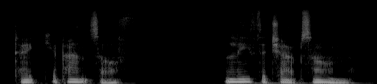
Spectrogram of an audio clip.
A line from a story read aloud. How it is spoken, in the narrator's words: commands softly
